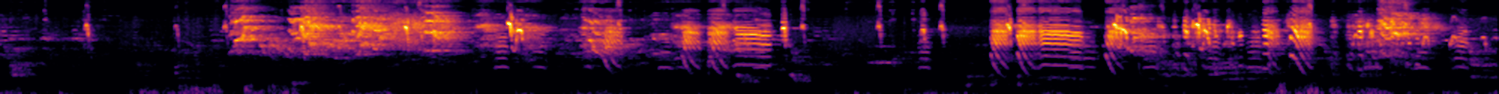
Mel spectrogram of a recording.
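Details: Several finches at play chatter in quick bursts of high, buzzy chirps, pausing briefly before another run of rapid twittering, with faint low rustling beneath.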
